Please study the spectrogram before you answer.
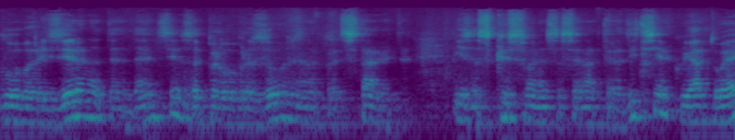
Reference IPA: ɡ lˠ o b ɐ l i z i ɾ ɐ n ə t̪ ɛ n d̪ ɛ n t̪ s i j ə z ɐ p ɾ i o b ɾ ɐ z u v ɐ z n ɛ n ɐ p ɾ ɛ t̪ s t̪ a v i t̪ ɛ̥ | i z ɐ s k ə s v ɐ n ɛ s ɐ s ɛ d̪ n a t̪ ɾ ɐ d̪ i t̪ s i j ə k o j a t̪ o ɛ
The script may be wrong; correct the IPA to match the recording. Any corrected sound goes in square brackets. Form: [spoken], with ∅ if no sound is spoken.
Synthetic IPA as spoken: ɡ lˠ o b ɐ l i z i ɾ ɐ n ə t̪ ɛ n d̪ ɛ n t̪ s i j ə z ɐ p ɾ [ɛ] o b ɾ ɐ z u v ɐ [∅] n ɛ n ɐ p ɾ ɛ t̪ s t̪ a v i t̪ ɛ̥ | i z ɐ s k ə s v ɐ n ɛ s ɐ s ɛ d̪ n a t̪ ɾ ɐ d̪ i t̪ s i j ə k o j a t̪ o ɛ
